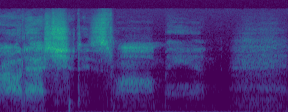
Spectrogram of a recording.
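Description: A faint, breathy whispered voice.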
